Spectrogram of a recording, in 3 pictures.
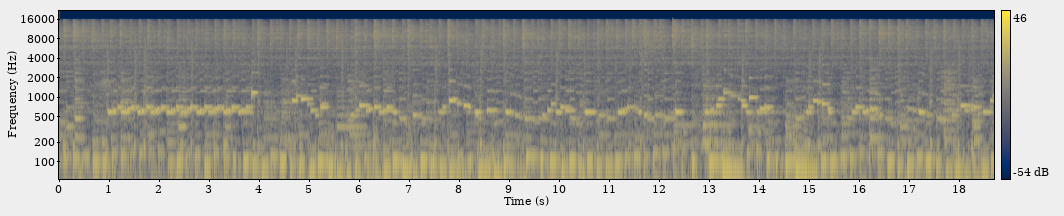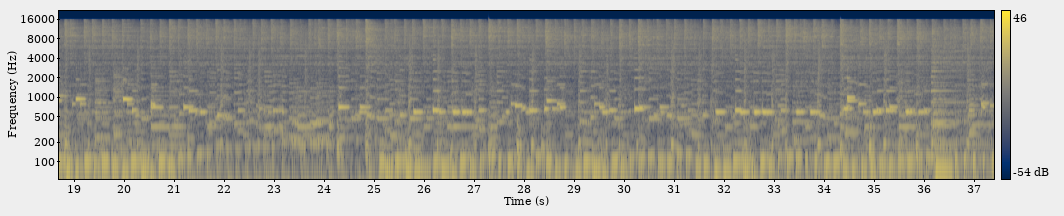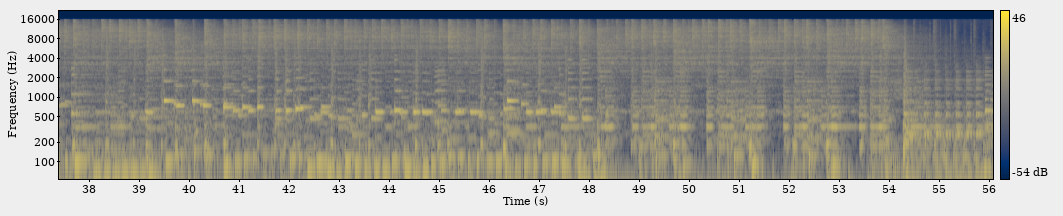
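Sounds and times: drum kit: 0:00.0 - 0:56.0
fast piano runs: 0:00.0 - 0:56.0
walking double bass: 0:00.0 - 0:56.0.

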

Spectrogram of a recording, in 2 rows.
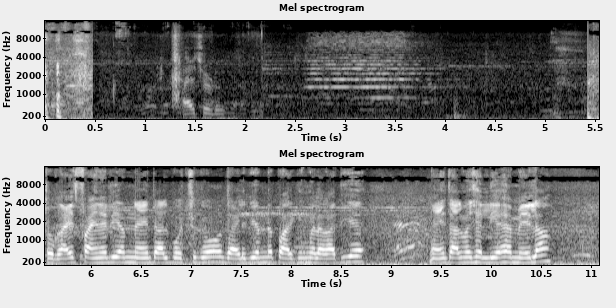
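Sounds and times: car horn: 0:02.2 - 0:04.5.

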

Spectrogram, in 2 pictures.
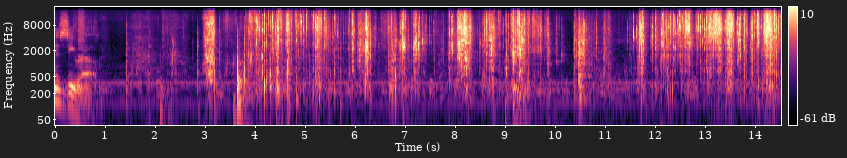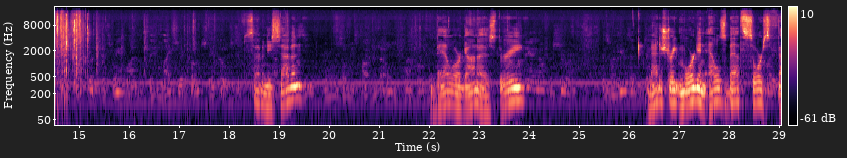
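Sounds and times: foil wrappers crinkling and tearing: 0:02.9 - 0:15.4.

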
